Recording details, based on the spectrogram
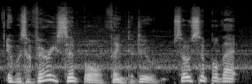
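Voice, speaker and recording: A man's voice: mid-range voice, sing-song, quick pace, background noise, lightly acted. An actor playing a grieving, middle-aged father who narrates and pleads desperately to reach his dead son, in a vintage-style radio drama. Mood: hushed. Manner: anguished, pleading, rising to frantic outbursts. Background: music.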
